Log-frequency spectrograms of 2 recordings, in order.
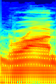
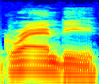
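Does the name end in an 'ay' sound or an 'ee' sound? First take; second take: ay; ee. First: The name ends in an 'ay'-like vowel. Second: The name ends in an 'ee'-like vowel. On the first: This is how most people say the name. The speaker calls it wrong. "Her last name is not [name]" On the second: This is how the name is really pronounced. The speaker calls it right. "it's Grandy"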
